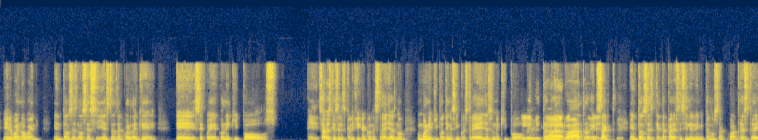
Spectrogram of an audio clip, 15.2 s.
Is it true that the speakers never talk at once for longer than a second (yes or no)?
no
